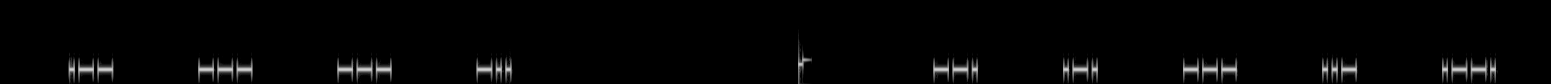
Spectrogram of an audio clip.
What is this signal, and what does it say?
Morse code, heard as a keyed tone, about 25 wpm, spaced as for 9 wpm, 700 Hz. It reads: WOOD GROUP
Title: 6x Character Spacing - Top 300 Words - 25wpm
